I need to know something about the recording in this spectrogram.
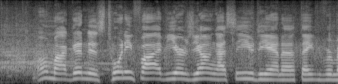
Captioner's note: cheers & applause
